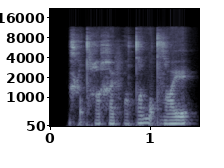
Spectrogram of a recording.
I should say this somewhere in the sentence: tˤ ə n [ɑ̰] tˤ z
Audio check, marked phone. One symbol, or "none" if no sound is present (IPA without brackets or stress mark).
ə̰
